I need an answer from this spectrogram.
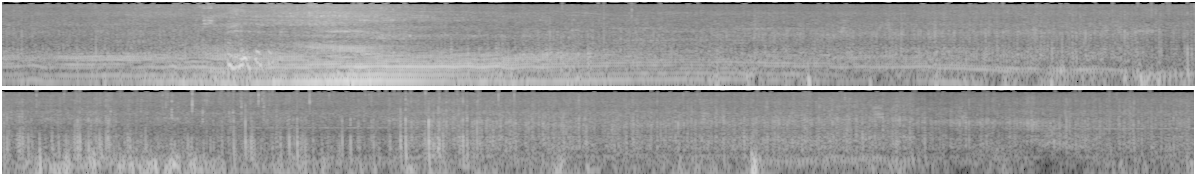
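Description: Heavy rain falling steadily on a wet road, leaves and roofs, with scattered louder drips. An engine passes in the first part, loudest about three to four seconds in and fading out by about twelve seconds.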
